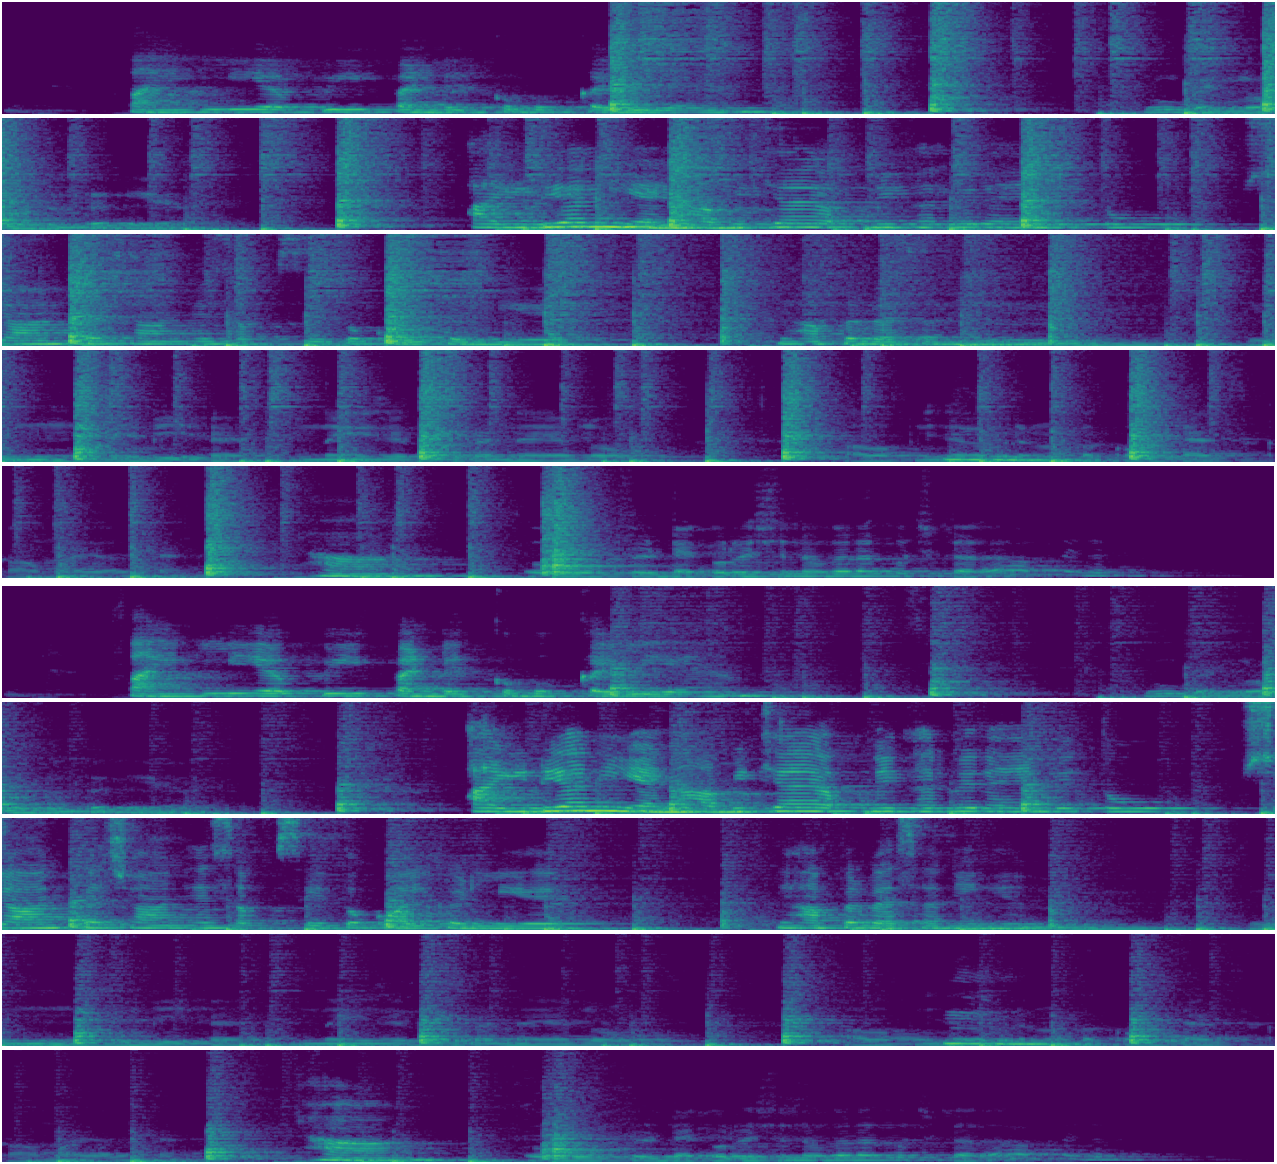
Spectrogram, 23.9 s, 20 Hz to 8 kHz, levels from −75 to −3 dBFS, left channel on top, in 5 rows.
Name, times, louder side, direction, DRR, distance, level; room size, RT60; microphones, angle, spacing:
voice 1, 0.5-2.9 6.5-11.8 12.5-13.5 17.8-18.3 20.2-20.8, right 2 dB, 75° right, 6 dB, 1.7 m, -26 dB
sound 1, 2.3-17.6 17.9-21.4, left 4 dB, 70° left, 0.8 m, -29 dB
voice 2, 4.3-5.5 13.2-13.9 14.2-19.8 21.1-23.2, left 1 dB, 55° left, 7 dB, 4.0 m, -38 dB
24.0 x 21.5 x 6.1 m, 0.83 s
head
